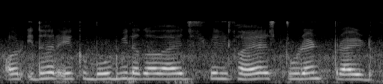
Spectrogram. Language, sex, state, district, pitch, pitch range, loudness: Hindi, female, Maharashtra, Chandrapur, 255 Hz, 250-270 Hz, -19 LUFS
